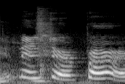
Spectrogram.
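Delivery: put-on terrible, very high ninety-year-old man voice. Saying a name as a ninety-year-old would, ninety-year-old man voice. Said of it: "Some like ninety year old guy, / That was a terrible impersonation of an old man".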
